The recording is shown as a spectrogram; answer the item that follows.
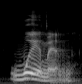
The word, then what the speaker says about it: women: Woman жінки винен і другий голосний вимовляється як імен вимен Women Ось такі у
